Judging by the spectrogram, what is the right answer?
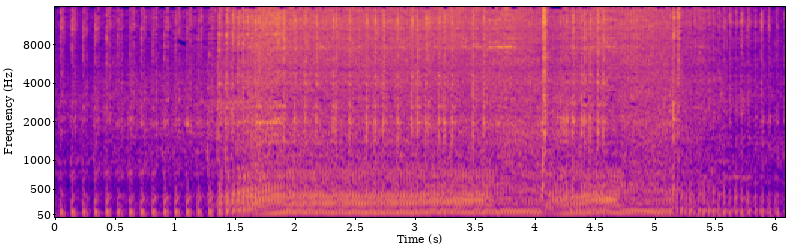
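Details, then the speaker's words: Carbureted motorcycle that bogs at around 6000–7000 rpm and sometimes stalls, as if the choke were on (the choke is in position): slow lumpy idle, then on throttle it drones without climbing and sags back. Cause unknown. "comienza a ahogar y no revoluciona la moto no camina"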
